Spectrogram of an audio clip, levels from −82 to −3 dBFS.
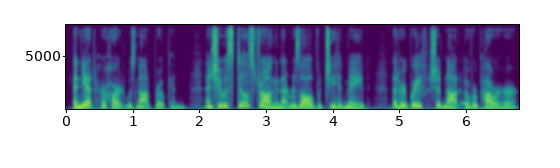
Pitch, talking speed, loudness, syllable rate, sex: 225 Hz, 230 wpm, -17 LUFS, 5.4 syllables/s, female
